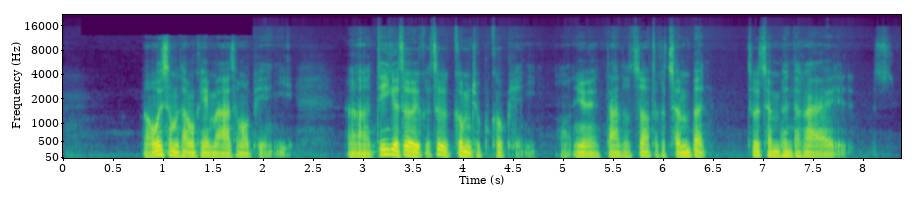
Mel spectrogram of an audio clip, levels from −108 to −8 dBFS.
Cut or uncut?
uncut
